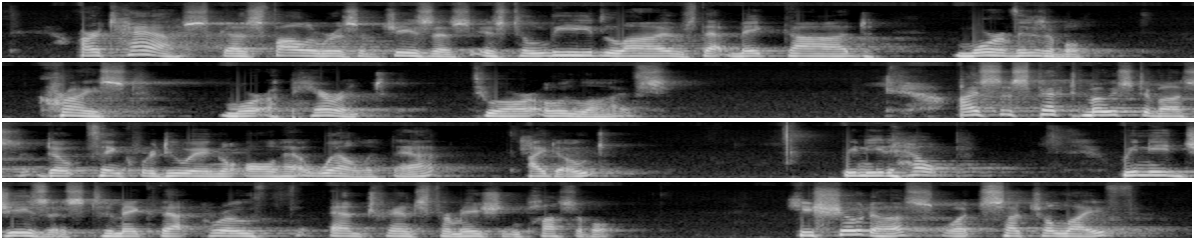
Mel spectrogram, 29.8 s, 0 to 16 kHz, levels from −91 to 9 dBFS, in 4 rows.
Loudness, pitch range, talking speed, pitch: -18 LUFS, 155-195 Hz, 115 wpm, 165 Hz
